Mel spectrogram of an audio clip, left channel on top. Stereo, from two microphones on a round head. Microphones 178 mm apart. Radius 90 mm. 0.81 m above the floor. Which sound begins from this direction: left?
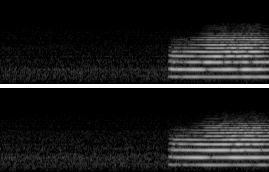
A trumpet, at 1.7 s.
